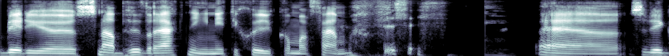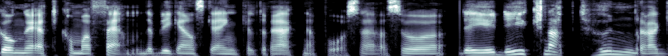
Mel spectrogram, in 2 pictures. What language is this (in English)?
Swedish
